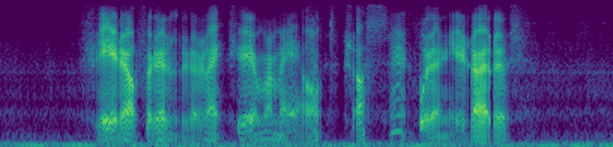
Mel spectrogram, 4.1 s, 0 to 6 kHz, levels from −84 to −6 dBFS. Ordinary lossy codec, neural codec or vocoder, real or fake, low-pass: Opus, 32 kbps; autoencoder, 22.05 kHz, a latent of 192 numbers a frame, VITS, trained on many speakers; fake; 5.4 kHz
